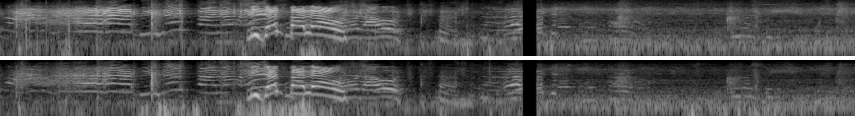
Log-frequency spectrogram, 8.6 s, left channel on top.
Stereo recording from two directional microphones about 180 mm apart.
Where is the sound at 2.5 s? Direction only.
10° right (ahead or behind).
